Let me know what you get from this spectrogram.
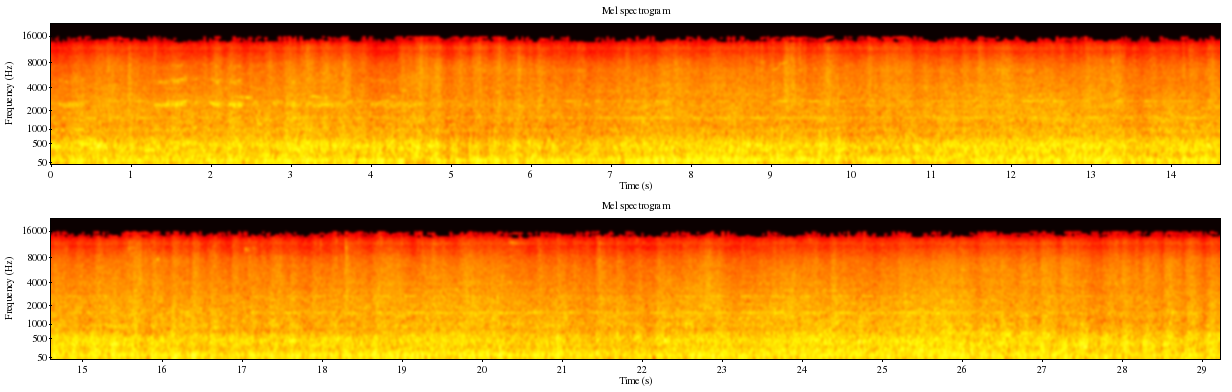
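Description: Coal train's hopper cars rolling steadily past, their wheels clicking over rail joints, with a faint high steady squeal from the wheels.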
